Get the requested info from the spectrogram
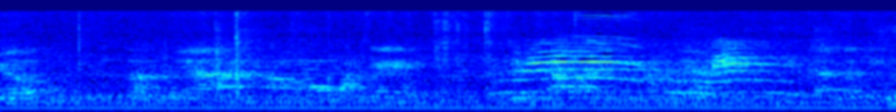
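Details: Young kittens that have just learned to walk: soft scattered mews early on, then a louder, drawn-out rising and falling meow near the end.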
